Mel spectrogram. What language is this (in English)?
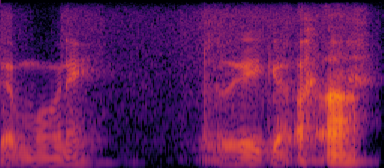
Malayalam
